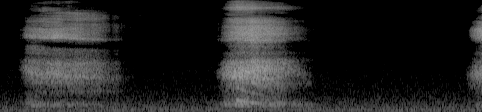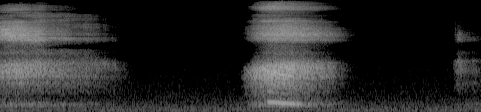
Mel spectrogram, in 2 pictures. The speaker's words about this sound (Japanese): 私に合わせて深呼吸しながら、肩の力を抜いてください。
